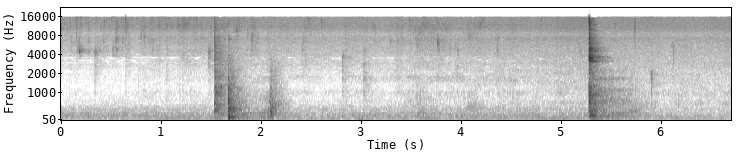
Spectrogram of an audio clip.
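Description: Drops of besan batter frying into boondi in hot desi ghee in a wok, a low, even sizzle. Three sharp knocks of the perforated metal strainer against the wok: two close together about a second and a half in, and the loudest a few seconds later.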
